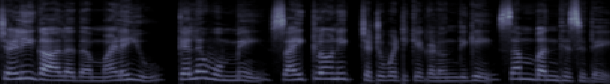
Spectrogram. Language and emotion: Kannada, neutral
